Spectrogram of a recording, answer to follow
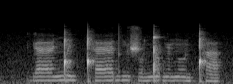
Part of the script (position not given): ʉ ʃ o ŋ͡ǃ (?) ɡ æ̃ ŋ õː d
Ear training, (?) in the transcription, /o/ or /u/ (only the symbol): o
